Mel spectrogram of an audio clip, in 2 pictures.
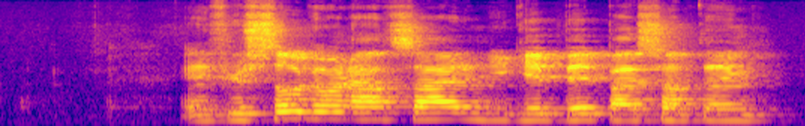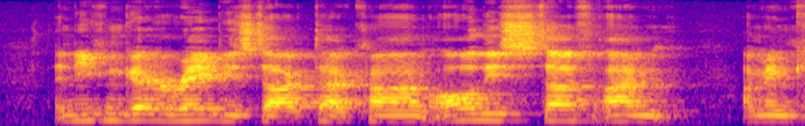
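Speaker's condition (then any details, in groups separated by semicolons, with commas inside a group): No condition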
